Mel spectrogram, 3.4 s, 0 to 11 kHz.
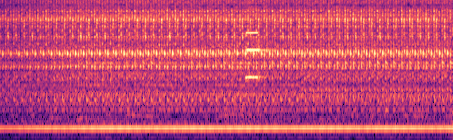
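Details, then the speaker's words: Fuel injectors for an eBay turbo Civic in a bench test at low pulse width around 2.3 ms: a constant, even buzz with fast steady ticking. They operate normally, starting to shut off near 2.1 ms. "2.3 there you can hear that they're good listen if you can on the camera did you guys hear the change in Pitch"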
